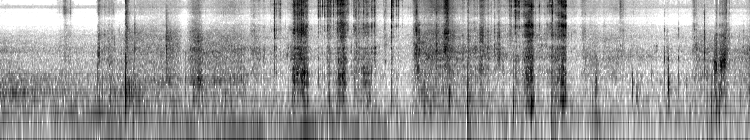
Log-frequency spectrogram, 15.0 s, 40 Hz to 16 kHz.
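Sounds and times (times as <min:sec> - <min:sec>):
scrapes and rustles: 0:03.6 - 0:15.0.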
